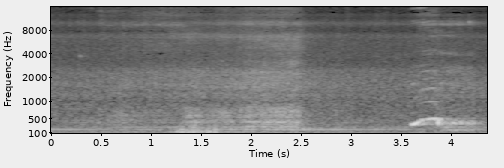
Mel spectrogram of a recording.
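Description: A young child's wordless vocal sounds: a low murmur about a second in, then a short, loud rising-and-falling "ah" near the end.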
